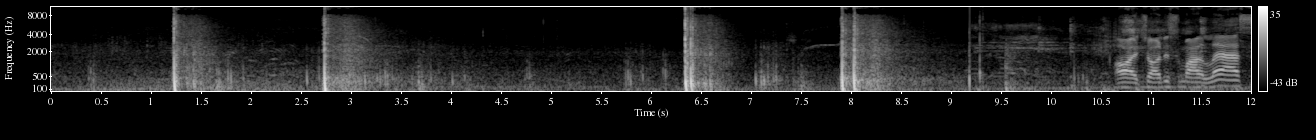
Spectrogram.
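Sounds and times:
firework shells bursting: 0:01.2 - 0:09.7.

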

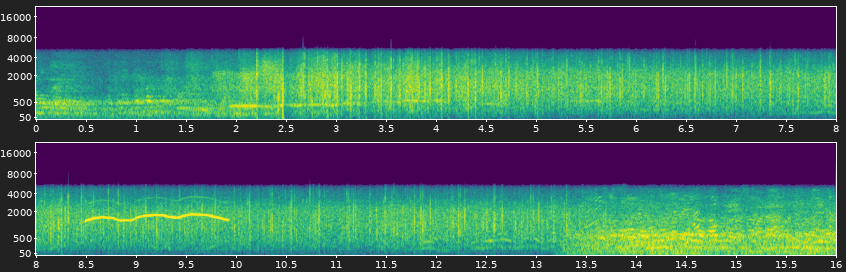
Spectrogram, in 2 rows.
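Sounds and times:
people applauding: 0:01.5 - 0:14.2
person whistling wavy note: 0:08.5 - 0:10.0.

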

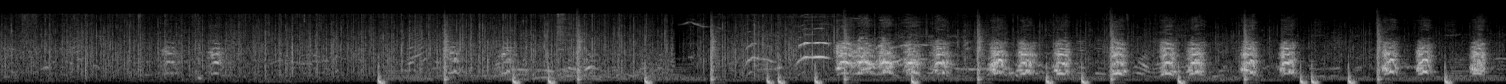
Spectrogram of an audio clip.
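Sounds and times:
dogs barking and yelping: 0:01.6 - 0:02.4, 0:04.5 - 0:05.6, 0:06.9 - 0:13.1, 0:13.8 - 0:15.0
dogs whining: 0:06.8 - 0:13.0.

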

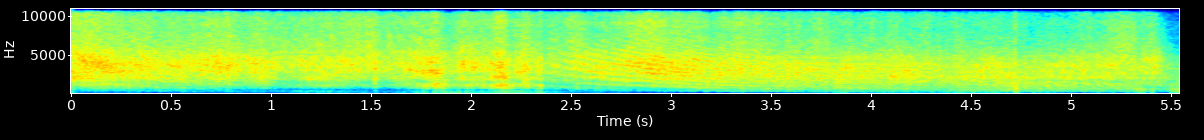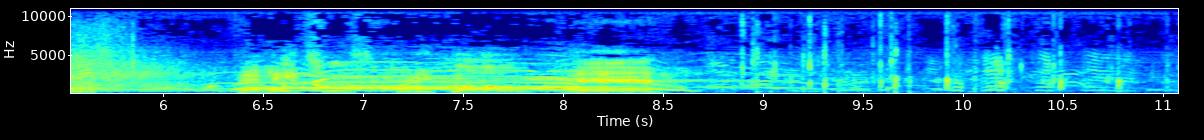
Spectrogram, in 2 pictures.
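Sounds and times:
sharp cracks: 0:00.0 - 0:06.0
rocket motors roaring: 0:00.0 - 0:07.0.

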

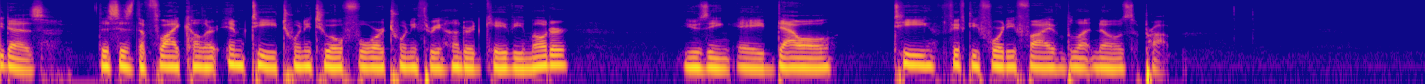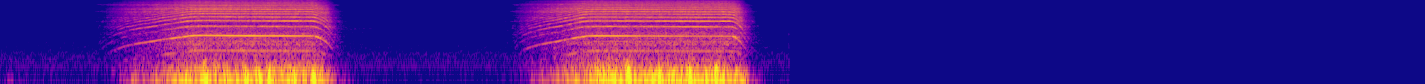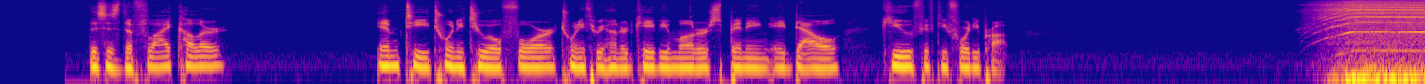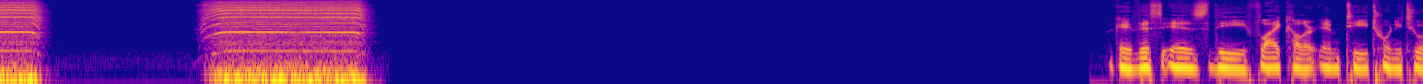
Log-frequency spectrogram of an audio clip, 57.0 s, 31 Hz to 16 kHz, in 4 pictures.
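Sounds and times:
brushless motor whine: 0:15.2 - 0:17.7, 0:19.4 - 0:21.8, 0:41.5 - 0:43.2, 0:44.7 - 0:46.5.

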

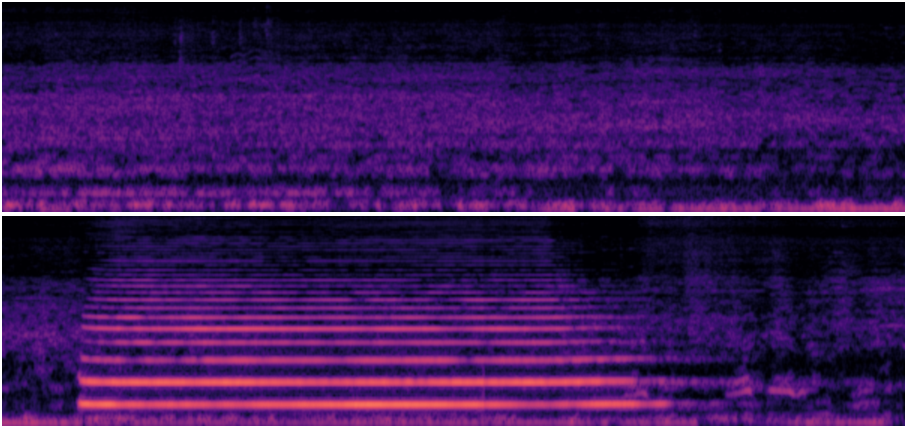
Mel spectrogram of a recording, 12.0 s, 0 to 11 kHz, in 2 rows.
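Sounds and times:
freight train rumbling past: 0:00.0 - 0:12.0
locomotive horn blast: 0:06.5 - 0:10.8.

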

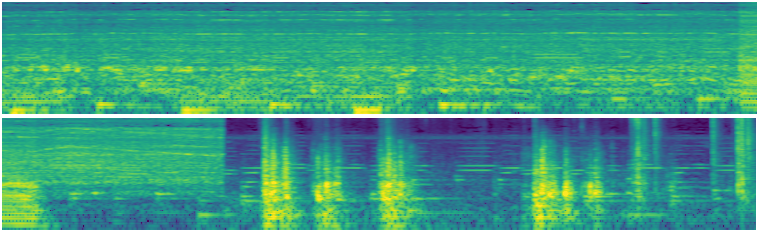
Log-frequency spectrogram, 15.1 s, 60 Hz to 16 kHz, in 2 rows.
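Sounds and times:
power tool cutting wood: 0:00.0 - 0:09.8.

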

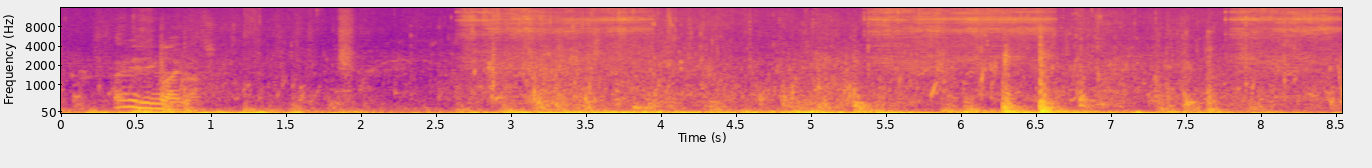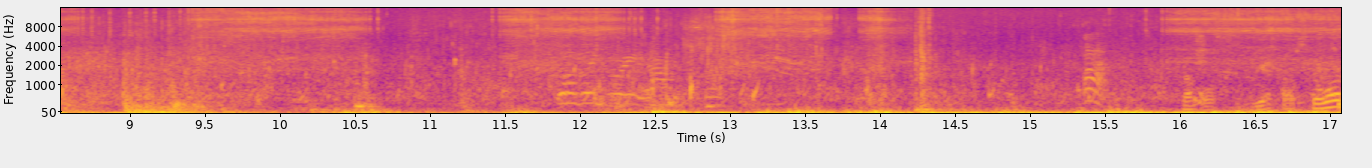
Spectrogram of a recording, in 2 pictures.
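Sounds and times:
water slapping hull: 0:00.0 - 0:17.0
knocks and thuds: 0:06.1 - 0:06.9, 0:08.9 - 0:09.4.

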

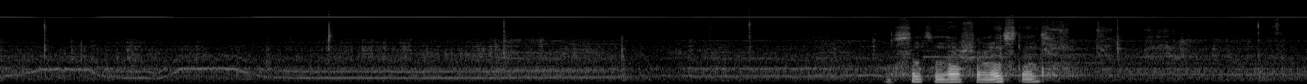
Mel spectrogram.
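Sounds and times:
sharp ticks: 0:00.0 - 0:06.4
high-pitched television whine: 0:00.0 - 0:13.0
low wavering sliding tone: 0:00.0 - 0:13.0.

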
